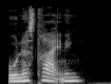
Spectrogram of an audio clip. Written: UNDERSTREGNINGER

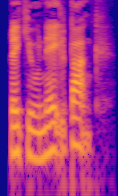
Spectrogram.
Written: REGIONALBANK

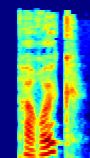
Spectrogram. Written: paryk

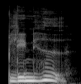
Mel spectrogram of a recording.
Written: blindhed

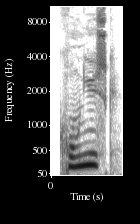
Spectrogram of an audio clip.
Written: kronjysk

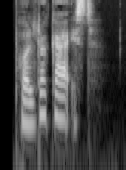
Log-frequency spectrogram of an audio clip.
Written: poltergejst

